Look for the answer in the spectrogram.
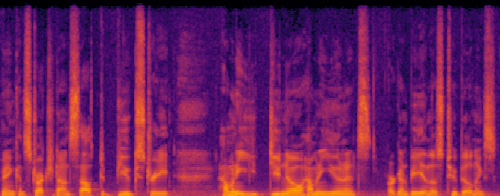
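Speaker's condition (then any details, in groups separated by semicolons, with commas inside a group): No condition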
